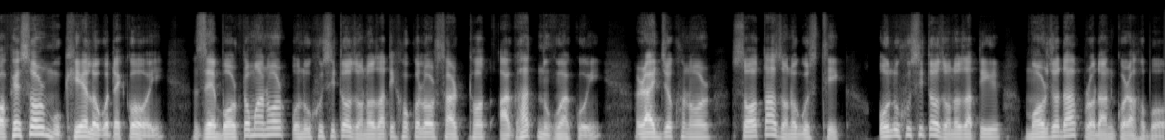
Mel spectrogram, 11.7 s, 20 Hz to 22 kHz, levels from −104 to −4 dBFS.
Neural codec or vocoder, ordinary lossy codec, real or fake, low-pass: autoencoder, 48 kHz, 128 numbers a frame, DAC-VAE, trained on Japanese speech; none; fake; 14.4 kHz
